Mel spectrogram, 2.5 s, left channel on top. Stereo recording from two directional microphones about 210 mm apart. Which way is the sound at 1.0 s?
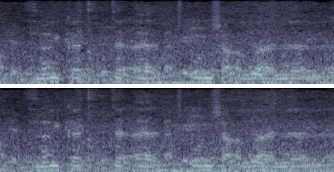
Centre (ahead or behind).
